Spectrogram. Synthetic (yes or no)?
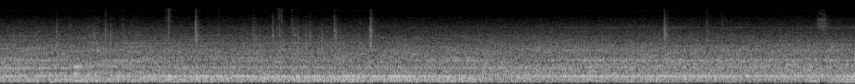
no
